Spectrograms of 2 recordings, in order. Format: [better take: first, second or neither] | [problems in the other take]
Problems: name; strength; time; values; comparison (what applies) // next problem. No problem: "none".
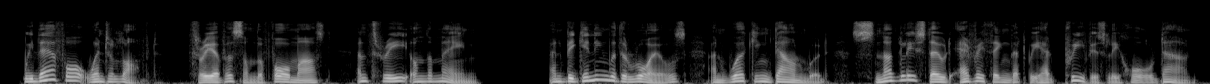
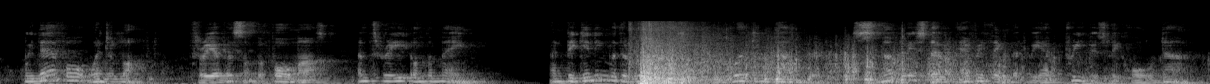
first | background sound (Thunder); 2 dB above the speech // room echo; dies away in 0.9 s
